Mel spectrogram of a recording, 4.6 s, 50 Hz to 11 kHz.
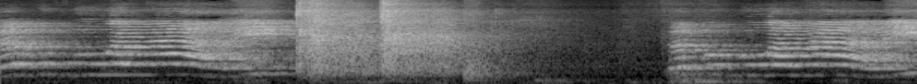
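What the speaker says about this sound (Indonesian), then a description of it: "Tepuk 1 kali. Tepuk 2 kali." Children in a class play a clapping game: two sharp hand claps land between stretches of chanting voices, close and clear.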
